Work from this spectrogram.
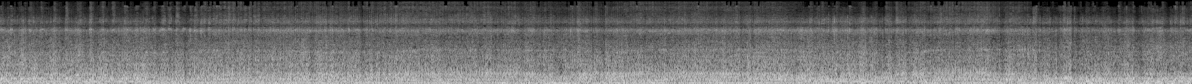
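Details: Two-stroke snow blower started in cold, windy weather after sitting 10 months, choked and unprimed. It holds a steady, buzzy, even note without stumbling or surging. Started pretty good; self-propel isn't working and owner suspects a worn impeller.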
